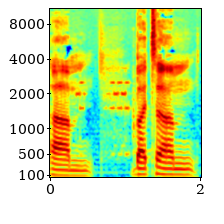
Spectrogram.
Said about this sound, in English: Turkey's getting a phone call to relieve the tension. Thank you, Turkey.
